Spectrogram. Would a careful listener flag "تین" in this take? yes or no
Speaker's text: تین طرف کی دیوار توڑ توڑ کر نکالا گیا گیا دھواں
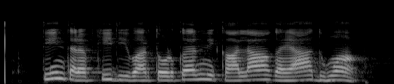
no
